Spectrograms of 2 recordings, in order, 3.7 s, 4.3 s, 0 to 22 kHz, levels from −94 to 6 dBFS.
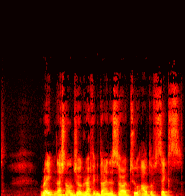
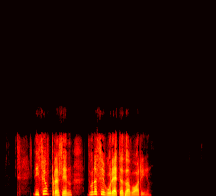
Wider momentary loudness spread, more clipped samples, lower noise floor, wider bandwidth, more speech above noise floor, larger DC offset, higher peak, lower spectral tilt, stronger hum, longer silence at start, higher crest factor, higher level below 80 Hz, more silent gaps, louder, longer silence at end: second, 7 LU vs 12 LU; neither; second, -57 dBFS vs under -90 dBFS; first, 13 kHz vs 9.6 kHz; second, 39 dB vs over 66 dB; neither; about the same, -2 dBFS vs 0 dBFS; first, -6 dB/octave vs -4.5 dB/octave; neither; first, 0.8 s vs 0.35 s; second, 18 dB vs 26 dB; first, -56 dBFS vs -64 dBFS; neither; first, -19 LUFS vs -24 LUFS; second, 0.1 s vs 1.4 s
